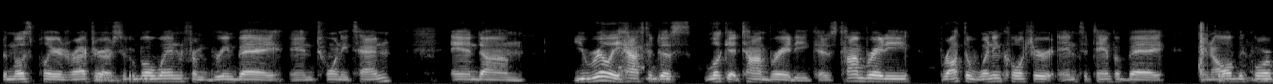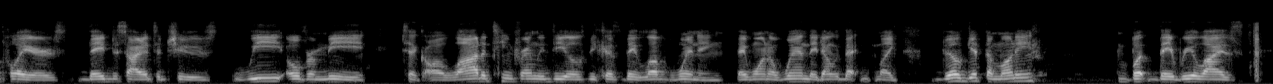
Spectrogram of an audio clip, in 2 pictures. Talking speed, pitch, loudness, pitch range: 175 wpm, 125 Hz, -24 LUFS, 115-135 Hz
